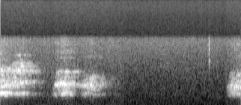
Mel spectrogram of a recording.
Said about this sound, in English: Dogs are barking.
